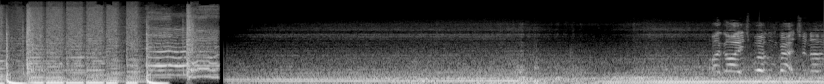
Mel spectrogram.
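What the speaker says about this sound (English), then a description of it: "So the Panda now sounds absolutely lush. It sounds like a little Abarth." Fiat Panda fitted with an Abarth Monza exhaust, heard as a steady, loud engine drone and rumble that follows a burst of music and carries on close and continuous to the end.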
